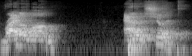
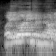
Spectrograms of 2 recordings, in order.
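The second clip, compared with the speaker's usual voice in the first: mock reassurance; 7 semitones higher, 7 dB louder, faster than usual. Mocking the cook's promise.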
